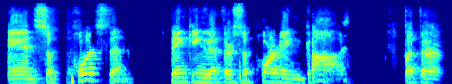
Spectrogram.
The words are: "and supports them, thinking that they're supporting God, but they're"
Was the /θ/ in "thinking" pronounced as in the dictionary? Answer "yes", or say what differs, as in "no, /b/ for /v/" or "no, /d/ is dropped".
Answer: yes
